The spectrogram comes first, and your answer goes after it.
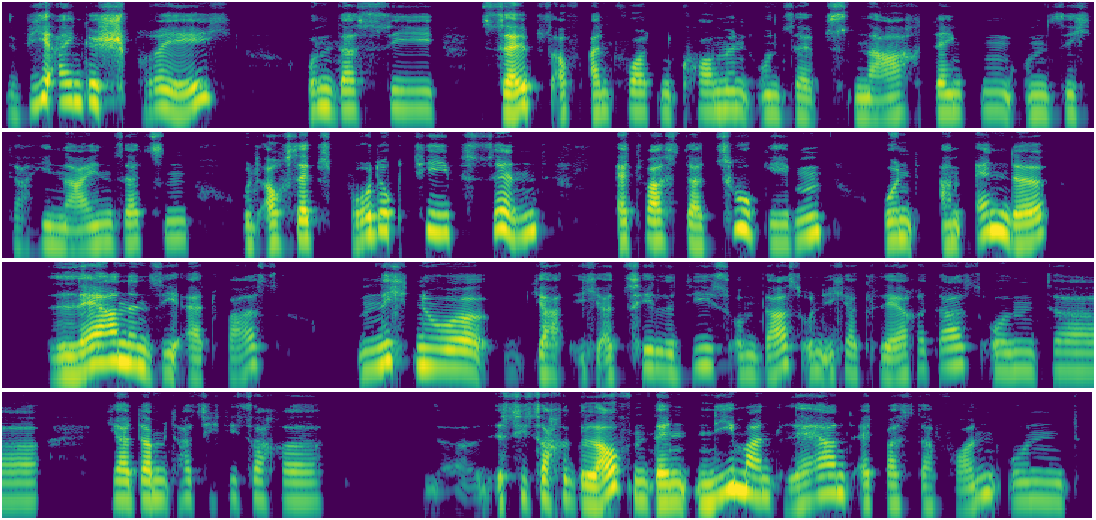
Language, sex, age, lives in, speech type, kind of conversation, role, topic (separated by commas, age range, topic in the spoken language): German, female, 55-59, United States, conversation, podcast, guest, Wie führst du Meetings so, dass sie produktiv sind?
